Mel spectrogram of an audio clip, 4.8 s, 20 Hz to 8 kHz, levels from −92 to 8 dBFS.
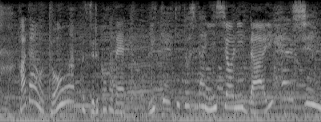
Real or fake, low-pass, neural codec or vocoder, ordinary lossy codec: real; 7.2 kHz; none; Opus, 24 kbps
